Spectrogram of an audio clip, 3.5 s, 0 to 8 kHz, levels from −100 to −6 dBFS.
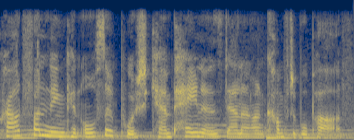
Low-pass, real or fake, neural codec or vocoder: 7.2 kHz; real; none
